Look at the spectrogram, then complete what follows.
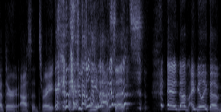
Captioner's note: laughing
